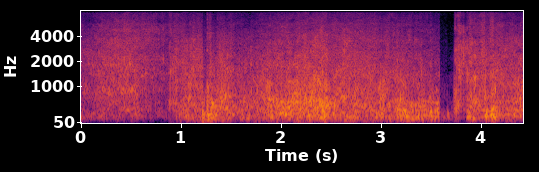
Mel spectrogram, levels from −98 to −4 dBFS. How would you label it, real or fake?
fake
